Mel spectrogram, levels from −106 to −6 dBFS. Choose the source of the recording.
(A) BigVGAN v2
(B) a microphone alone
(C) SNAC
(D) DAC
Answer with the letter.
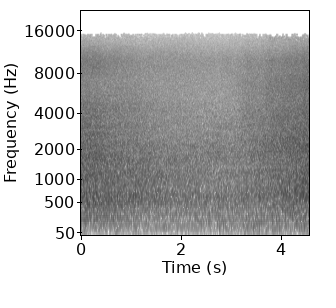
B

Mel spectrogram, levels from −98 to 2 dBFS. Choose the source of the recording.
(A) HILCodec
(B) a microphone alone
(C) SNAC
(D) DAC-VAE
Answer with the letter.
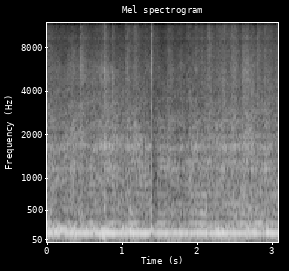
C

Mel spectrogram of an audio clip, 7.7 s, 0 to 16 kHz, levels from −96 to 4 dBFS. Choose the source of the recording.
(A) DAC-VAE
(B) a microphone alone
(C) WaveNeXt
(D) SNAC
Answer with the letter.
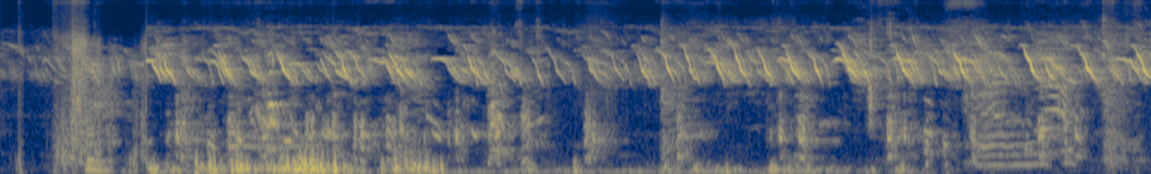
B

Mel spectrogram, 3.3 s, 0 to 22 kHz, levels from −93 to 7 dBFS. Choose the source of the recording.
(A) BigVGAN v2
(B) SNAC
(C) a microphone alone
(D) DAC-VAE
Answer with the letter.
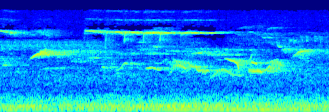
C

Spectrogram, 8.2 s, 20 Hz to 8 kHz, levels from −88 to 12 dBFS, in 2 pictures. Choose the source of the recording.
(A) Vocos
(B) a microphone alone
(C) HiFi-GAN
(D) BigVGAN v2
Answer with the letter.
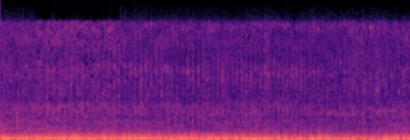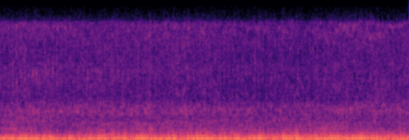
C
